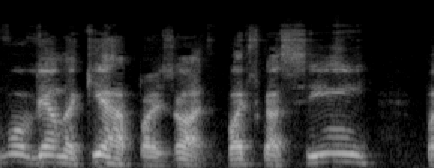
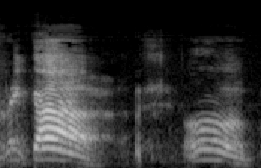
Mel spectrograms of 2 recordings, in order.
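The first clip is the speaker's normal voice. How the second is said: louder, higher call; 7 semitones higher, 3 dB louder, much slower than usual. Real, not acted. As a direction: call someone from another room. Calling out to his wife.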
